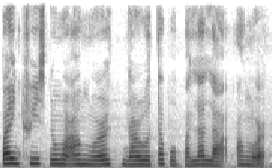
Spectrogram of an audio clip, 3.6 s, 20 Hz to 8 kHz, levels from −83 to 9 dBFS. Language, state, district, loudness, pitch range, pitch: Ao, Nagaland, Kohima, -18 LUFS, 205-235 Hz, 215 Hz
